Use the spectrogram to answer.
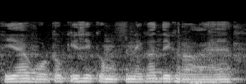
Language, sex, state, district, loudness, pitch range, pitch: Hindi, male, Uttar Pradesh, Shamli, -13 LUFS, 120-135 Hz, 125 Hz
